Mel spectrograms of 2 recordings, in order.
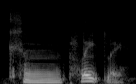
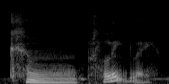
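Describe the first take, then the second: No difference in how they are said.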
